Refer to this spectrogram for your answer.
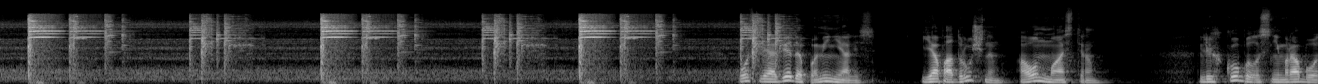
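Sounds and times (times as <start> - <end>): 
smiths' hammers striking metal on an anvil forging horseshoes: 0.0 - 8.0
speech: 7.6 - 11.1, 12.0 - 13.1.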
